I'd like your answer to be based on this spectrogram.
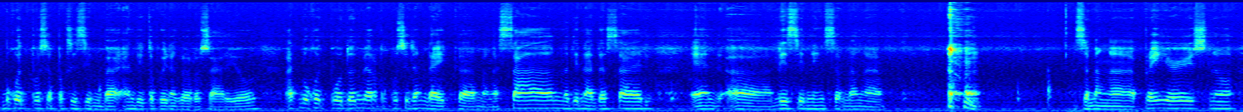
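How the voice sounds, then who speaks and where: A man's voice: medium pitch, unhurried, a little hiss or hum. A man giving a casual tarot reading, chatty and polite, full of fillers and respectful asides. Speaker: tarot reader and spiritual healer.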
